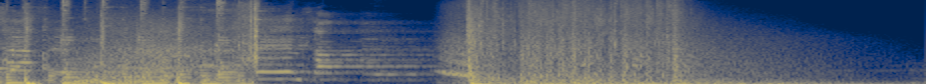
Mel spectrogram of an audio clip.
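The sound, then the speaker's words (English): Machine-gun fire: a loud, rapid burst of dense cracking shots lasting about two seconds, then a brief quieter gap before a heavy, roaring boom rises and slowly fades away. “Is that like a machine gun scene?”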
